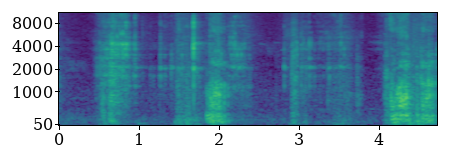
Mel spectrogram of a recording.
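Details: Shiba Inu dog objecting to a disliked backscratcher with scattered rough growling grumbles in short bursts and gaps of quiet, followed by a louder final outburst.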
